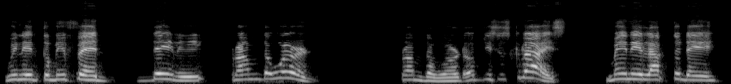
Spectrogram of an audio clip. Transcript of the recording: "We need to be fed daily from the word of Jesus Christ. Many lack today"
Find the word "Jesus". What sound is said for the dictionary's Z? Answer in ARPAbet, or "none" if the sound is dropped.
S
